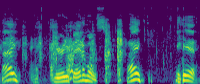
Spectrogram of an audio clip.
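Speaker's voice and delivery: bright high call to the dog; high pet voice. Real, not acted.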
